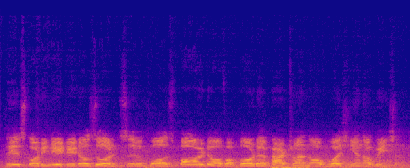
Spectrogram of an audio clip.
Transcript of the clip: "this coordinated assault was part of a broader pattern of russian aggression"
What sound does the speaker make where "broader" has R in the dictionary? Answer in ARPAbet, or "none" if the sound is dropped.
none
